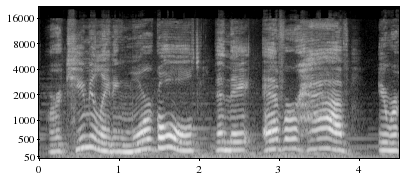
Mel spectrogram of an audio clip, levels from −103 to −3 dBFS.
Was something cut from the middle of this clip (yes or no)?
yes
